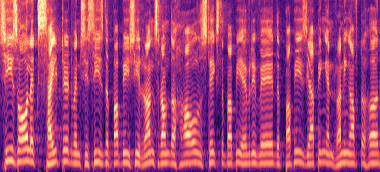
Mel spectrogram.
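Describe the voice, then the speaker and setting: The speech moves at a moderate pace. Its intonation stays fairly even. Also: man. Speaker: university head priest. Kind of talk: speech at event. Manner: halting.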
